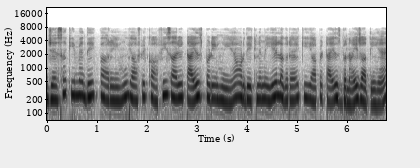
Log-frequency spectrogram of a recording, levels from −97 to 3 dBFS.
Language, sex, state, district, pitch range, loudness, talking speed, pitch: Hindi, female, Bihar, Katihar, 190-225 Hz, -14 LUFS, 265 wpm, 210 Hz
